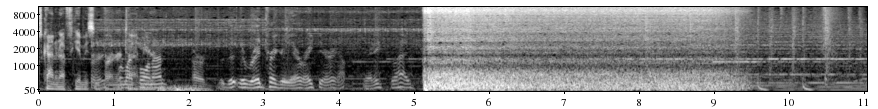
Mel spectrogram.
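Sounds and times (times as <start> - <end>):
propane burner flame rushing: 5.1 - 9.7.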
